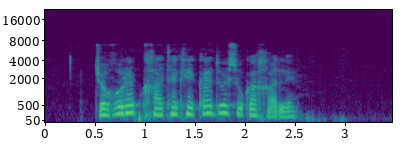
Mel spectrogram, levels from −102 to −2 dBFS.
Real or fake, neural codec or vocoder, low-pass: fake; codec, 16 kHz, 16 kbps, FreqCodec, smaller model; 7.2 kHz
